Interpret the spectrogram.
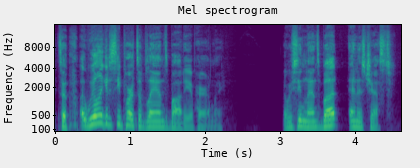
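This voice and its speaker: A man's voice: fairly high pitch, fast talker, no room sound. A man co-hosting a casual podcast chat in a tavern, joking and swearing freely. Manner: jokey, animated, swears freely. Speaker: podcast co-host.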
